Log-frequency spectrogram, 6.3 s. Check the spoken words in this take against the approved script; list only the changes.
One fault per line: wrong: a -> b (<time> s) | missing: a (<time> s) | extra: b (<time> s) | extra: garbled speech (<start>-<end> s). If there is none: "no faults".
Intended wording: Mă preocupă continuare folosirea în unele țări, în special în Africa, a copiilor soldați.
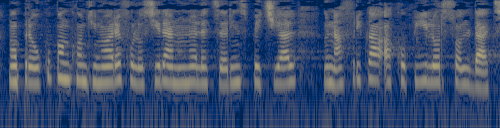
extra: în (0.8 s)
